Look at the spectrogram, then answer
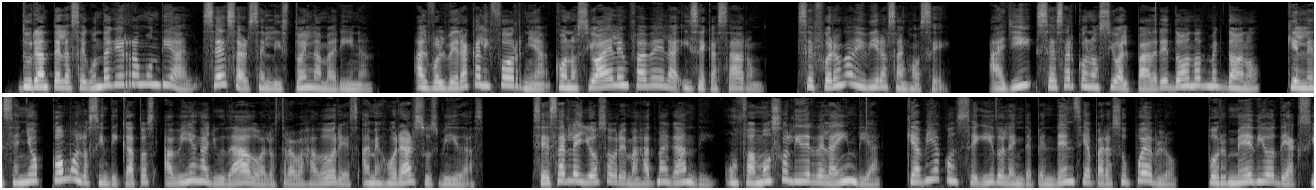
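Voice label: Spanish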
